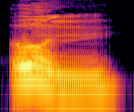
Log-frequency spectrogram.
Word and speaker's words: un: The word un means a or a, as in a male sheep. It sounds kind of like the English word one, but it's pronounced un. So you say un sheep.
